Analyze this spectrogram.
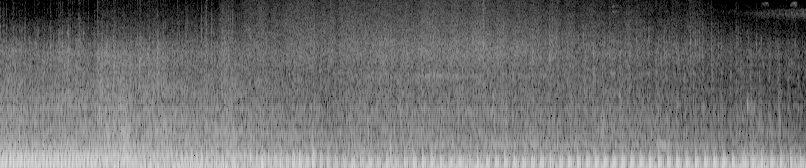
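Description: Side-by-side utility vehicle's engine running as it drives along a dirt track, with a low hum that takes on a rapid, regular pulsing from about three seconds in.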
